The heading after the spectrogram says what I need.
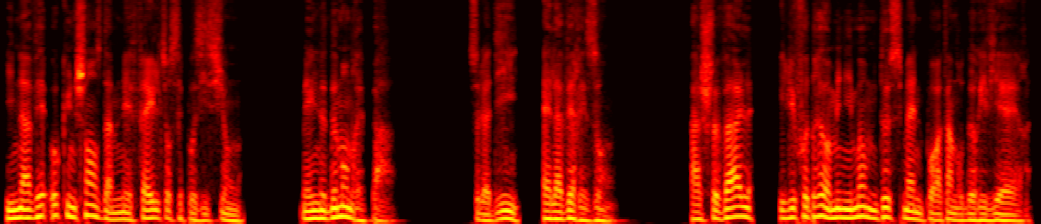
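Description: A male audiobook narrator telling a fantasy tale in a measured way. His voice is very deep, dark and husky. The sound is close and dry. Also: dry recording.

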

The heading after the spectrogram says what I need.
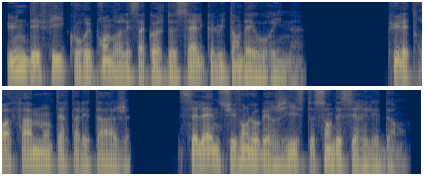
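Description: A man reading a fantasy novel aloud in a measured storytelling manner. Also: low voice, a little mellow, slightly rough, no room sound, studio quality. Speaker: audiobook narrator. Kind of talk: scripted fantasy narration.

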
